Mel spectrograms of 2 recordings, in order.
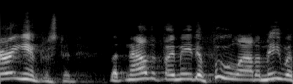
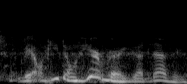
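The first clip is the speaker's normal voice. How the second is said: very low, quiet, mumbled muttered aside; 7 semitones lower, 6 dB quieter than usual. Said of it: "Stop mumbling".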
